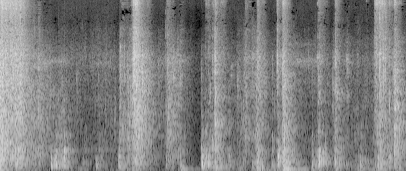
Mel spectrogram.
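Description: Cardboard scrapes and thuds.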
